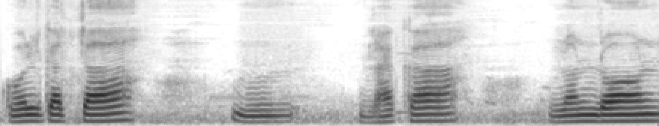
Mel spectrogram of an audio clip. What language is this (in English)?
Santali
